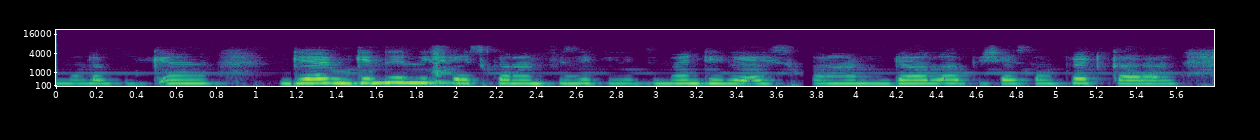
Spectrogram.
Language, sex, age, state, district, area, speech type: Kashmiri, female, 18-30, Jammu and Kashmir, Baramulla, urban, spontaneous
